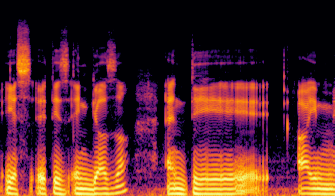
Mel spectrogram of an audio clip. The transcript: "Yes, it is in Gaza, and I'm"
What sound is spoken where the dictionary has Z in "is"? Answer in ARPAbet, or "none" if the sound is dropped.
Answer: Z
